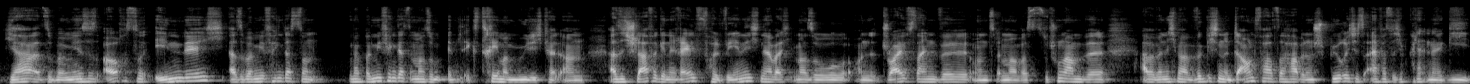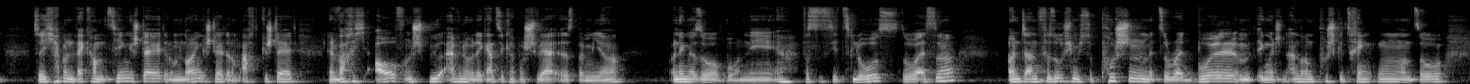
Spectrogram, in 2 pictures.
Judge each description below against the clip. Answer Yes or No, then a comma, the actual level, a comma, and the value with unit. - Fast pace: Yes, fast, 265 wpm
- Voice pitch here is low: Yes, low, 120 Hz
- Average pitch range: Yes, average, 3.2 semitones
